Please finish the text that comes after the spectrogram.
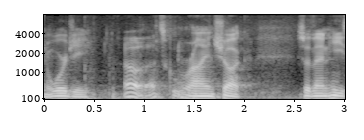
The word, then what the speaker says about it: Shuck: Does he spell it like show? No, he spells it SHUCK. Yeah, Like you shuck an oyster.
